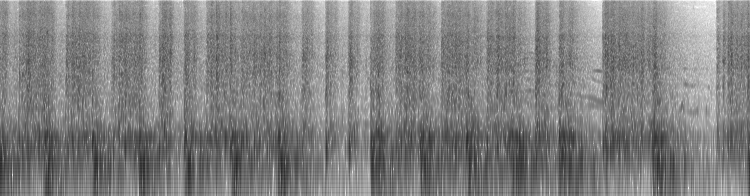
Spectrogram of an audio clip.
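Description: Percussion music with fast, closely spaced drum strokes, with crowd voices underneath.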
